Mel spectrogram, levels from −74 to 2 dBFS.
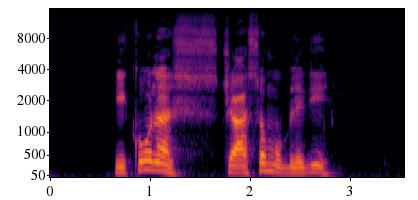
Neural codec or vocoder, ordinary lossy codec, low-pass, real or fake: none; none; 14.4 kHz; real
